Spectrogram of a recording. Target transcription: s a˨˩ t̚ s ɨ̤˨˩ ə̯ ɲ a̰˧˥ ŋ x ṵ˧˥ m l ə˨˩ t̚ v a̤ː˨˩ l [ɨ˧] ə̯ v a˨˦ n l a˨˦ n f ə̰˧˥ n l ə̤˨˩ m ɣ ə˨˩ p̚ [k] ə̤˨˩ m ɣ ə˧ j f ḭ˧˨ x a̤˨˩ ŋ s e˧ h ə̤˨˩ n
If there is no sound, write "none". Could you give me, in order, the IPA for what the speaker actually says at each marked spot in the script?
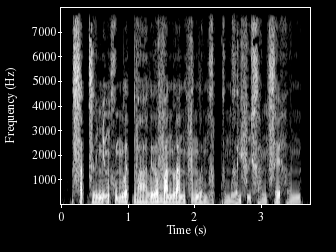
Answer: ɨ˧, k

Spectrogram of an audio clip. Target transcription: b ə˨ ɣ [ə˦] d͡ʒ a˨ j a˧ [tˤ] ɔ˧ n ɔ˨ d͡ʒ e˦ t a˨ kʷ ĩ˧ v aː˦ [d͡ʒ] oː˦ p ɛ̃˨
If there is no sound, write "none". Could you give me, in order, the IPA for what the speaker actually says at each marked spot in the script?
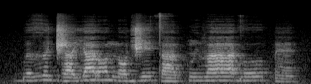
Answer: ə˦, ɾ, ɡ

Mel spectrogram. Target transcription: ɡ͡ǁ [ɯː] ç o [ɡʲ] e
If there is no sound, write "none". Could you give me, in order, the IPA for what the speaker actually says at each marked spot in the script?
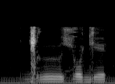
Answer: ɯː, ɡʲ

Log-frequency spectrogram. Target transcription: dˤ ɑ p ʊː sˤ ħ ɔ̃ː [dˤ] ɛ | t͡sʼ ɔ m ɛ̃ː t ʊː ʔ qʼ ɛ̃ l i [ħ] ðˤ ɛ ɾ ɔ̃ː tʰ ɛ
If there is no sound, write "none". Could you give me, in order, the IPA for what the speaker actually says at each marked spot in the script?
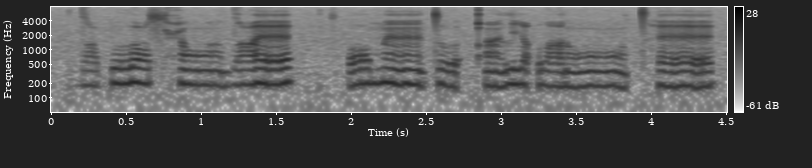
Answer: dˤ, ʔ

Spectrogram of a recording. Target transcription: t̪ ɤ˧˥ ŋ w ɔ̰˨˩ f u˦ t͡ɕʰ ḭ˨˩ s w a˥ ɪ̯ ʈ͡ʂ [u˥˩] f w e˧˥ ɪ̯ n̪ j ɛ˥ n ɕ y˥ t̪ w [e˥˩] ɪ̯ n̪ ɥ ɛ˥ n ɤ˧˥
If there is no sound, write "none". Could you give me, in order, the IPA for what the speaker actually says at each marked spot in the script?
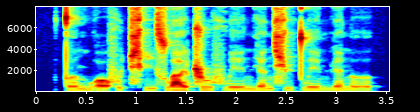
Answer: u˥˩, e˥˩

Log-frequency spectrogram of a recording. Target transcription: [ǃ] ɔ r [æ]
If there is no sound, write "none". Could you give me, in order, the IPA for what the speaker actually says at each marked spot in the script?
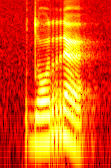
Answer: d, æ

